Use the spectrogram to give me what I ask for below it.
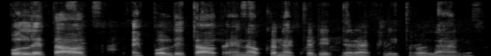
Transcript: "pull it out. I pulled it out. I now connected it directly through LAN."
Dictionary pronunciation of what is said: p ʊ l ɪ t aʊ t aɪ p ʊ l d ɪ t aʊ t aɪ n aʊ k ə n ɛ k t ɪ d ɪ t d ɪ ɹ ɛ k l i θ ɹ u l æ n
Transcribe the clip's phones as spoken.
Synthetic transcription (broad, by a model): p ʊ l ɪ t aʊ t aɪ p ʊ l ɪ t aʊ t aɪ n aʊ k ə n ɛ k t ɪ d ɪ t d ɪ ɹ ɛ k l i t ɹ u l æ n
